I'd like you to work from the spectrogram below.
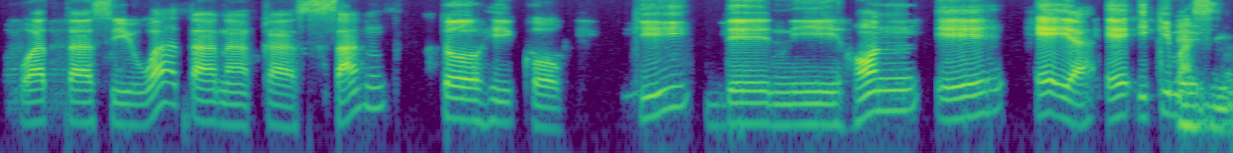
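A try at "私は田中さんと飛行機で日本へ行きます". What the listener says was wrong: Hanya cara bacanya agak ada sedikit patah tadi. Nihon e ikimasu. Watashi wa Tanaka-san to hikoki de Nihon e ikimasu.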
